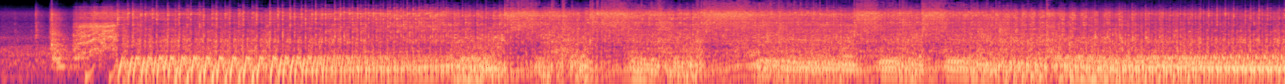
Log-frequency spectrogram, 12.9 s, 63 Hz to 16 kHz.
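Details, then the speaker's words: Briggs 21 hp V-twin LT1000 mud mower with no exhaust fitted: brief crank, then catches into a loud, raw, crackling V-twin bark with uneven revs; normal running on open ports. "I'm going to lower it down now so we can hear it without exhaust, with the first part of the exhaust, and with all the exhaust. Okay, let's fire it up, and this is with no exhaust."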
